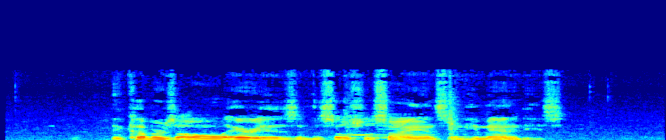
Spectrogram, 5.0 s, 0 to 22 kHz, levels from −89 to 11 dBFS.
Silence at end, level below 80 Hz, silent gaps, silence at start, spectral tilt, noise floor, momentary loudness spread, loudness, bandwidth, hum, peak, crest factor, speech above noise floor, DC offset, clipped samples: 0.8 s; -50 dBFS; none; 0.85 s; -6 dB/octave; -58 dBFS; 17 LU; -20 LUFS; 11.5 kHz; none; -4 dBFS; 16 dB; 39 dB; under 0.1%; under 0.1%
